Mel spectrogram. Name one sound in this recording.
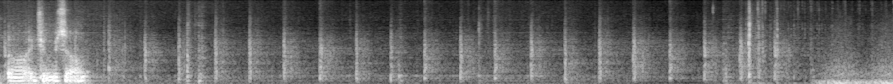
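Footsteps tread on a dirt floor.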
